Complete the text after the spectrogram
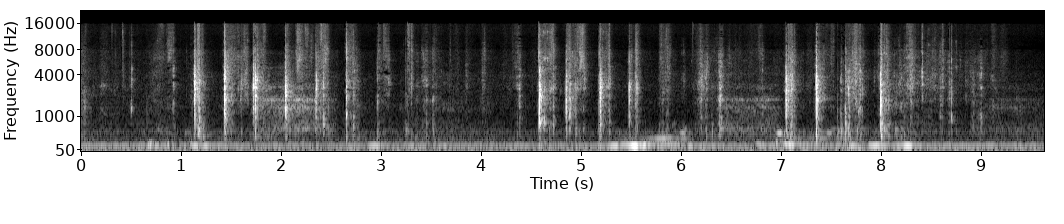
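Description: Cards shuffle with soft, quick clicks and flicks.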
